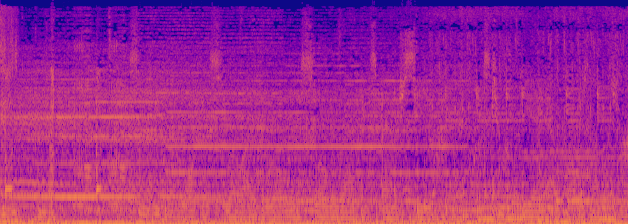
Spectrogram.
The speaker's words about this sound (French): Il y a juste un endroit, ça fait di di di di tout di di di di. La lumière du frigo. Ça monte comme ça.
